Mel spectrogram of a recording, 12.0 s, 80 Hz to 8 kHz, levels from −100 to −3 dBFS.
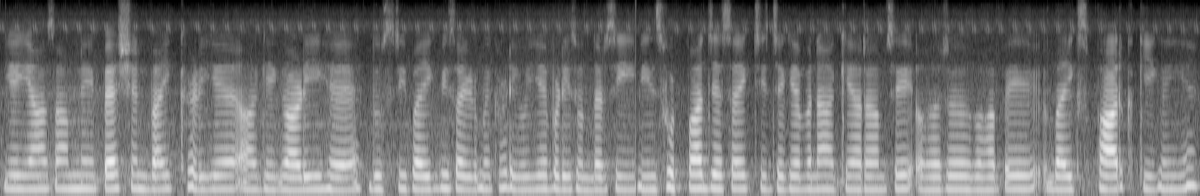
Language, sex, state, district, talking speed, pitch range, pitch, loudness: Hindi, female, Uttar Pradesh, Hamirpur, 190 wpm, 195-205 Hz, 200 Hz, -20 LUFS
